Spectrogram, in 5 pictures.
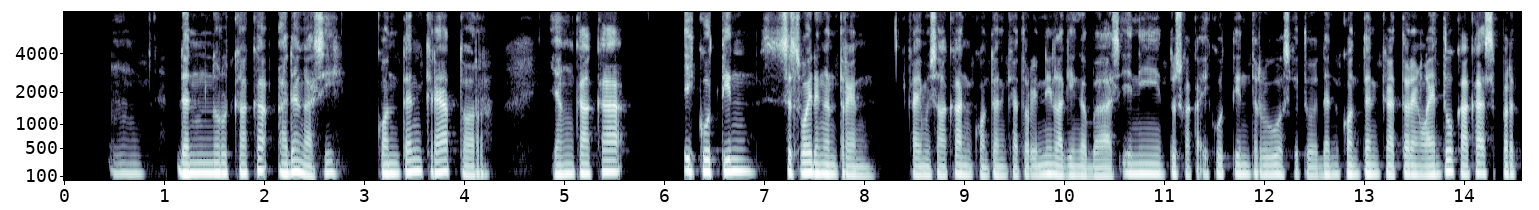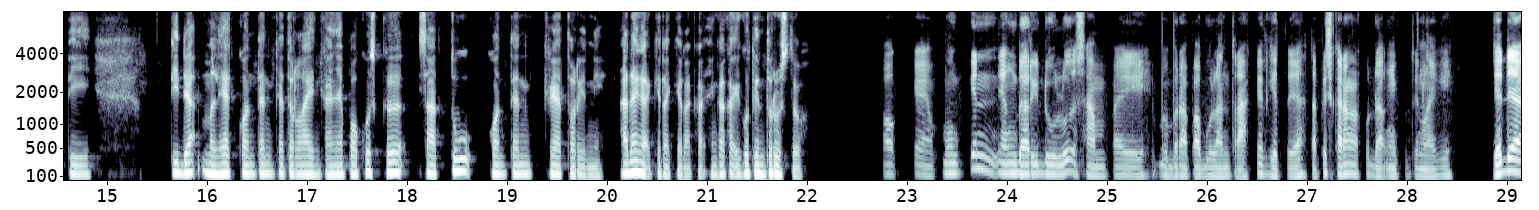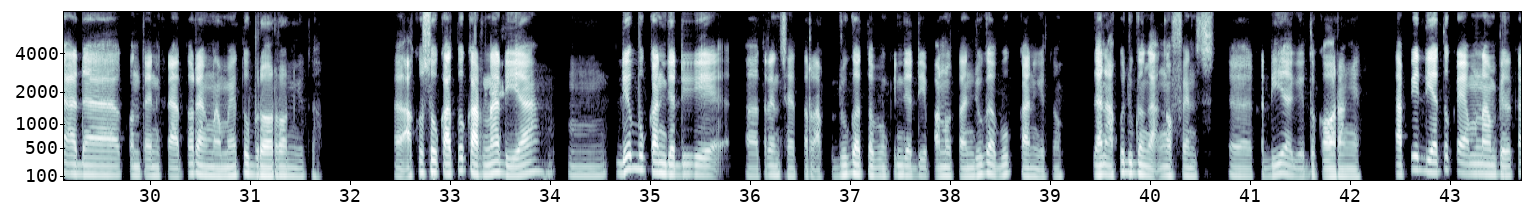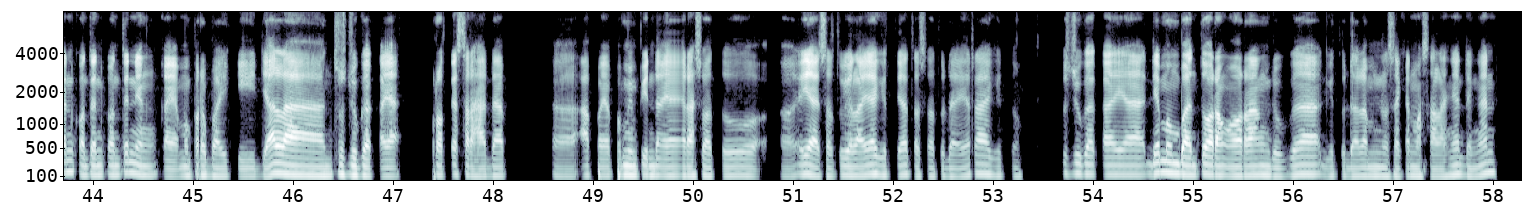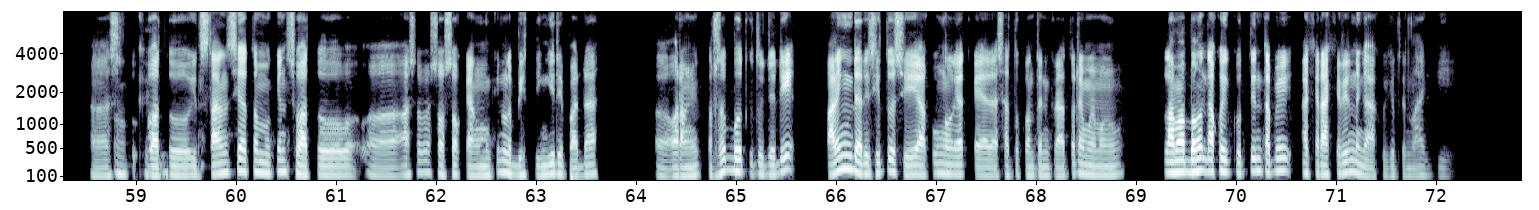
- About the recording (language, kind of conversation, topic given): Indonesian, podcast, Bagaimana pengaruh media sosial terhadap selera hiburan kita?
- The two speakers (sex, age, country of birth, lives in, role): male, 25-29, Indonesia, Indonesia, host; male, 30-34, Indonesia, Indonesia, guest
- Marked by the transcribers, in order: tapping; in English: "trendsetter"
